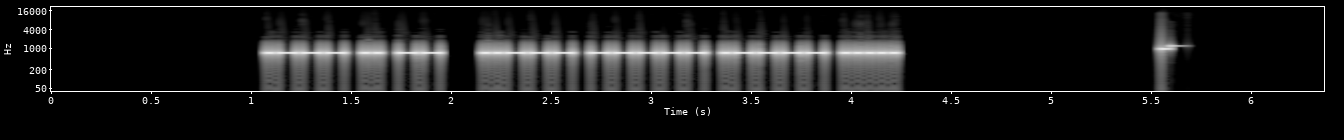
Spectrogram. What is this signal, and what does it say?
Morse code, heard as a keyed tone, about 40 wpm, 700 Hz. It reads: JIM 2015
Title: CWT Exchange 40wpm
